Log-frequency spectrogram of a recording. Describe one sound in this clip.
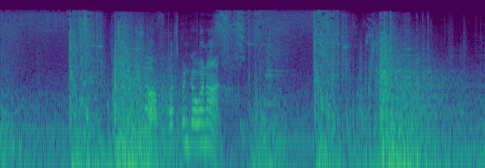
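A bow shoots an arrow that strikes a metal gate with a ringing hum.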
